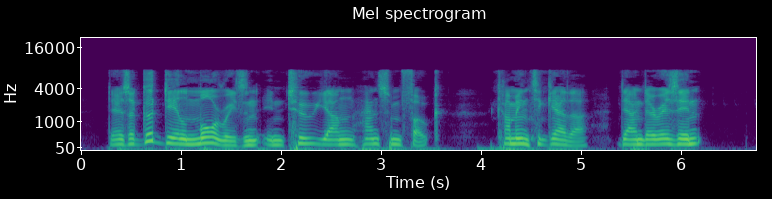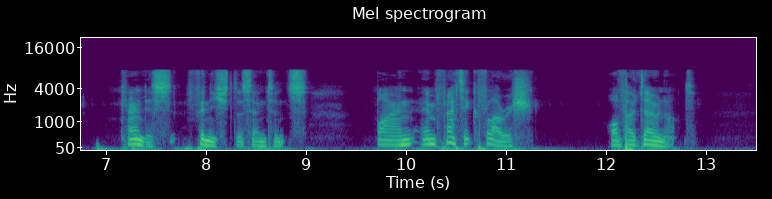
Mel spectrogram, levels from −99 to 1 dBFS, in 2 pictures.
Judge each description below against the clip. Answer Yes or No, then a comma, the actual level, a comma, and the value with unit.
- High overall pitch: No, medium, 140 Hz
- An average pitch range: Yes, average, 3.2 semitones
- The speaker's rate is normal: No, slow, 130 wpm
